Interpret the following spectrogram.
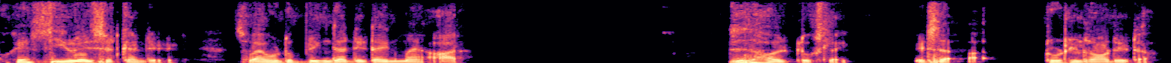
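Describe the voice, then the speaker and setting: A man's voice: mid-range voice, fairly quick, long pauses, darkish tone, husky, no echo, low-quality recording. A young man teaching a screen-recorded coding lesson, talking conversationally, adding "okay" often and restarting phrases. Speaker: instructor.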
